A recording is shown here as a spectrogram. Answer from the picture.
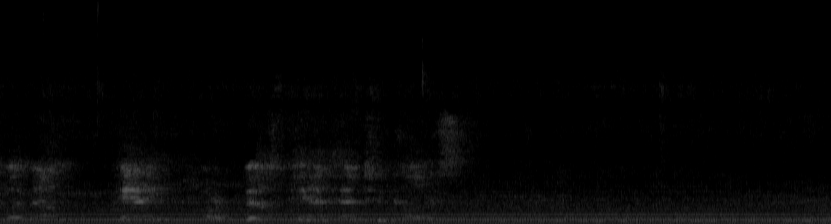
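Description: Faint, indistinct voices over a steady low hum made of several tones; the voices stop about three seconds in, leaving only the hum.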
